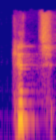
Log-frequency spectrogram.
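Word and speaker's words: קץ: 그런데 히브리어로 보게 되면 카이츠 캐츠 이렇게 되는 거예. 하나님께서 아모스에게 네가 무엇을 보느냐 하니까 아모스가 하나님께 카이치를 봅니다.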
